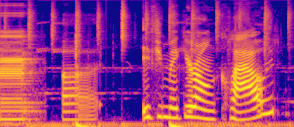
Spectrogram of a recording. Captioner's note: buzzer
